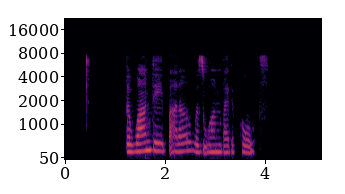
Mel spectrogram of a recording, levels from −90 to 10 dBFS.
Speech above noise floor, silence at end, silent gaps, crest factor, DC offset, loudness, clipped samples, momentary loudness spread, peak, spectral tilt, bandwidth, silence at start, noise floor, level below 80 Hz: over 52 dB; 1.1 s; 0.53-1.22 s, 3.42-3.47 s; 22 dB; under 0.1%; -39 LUFS; under 0.1%; 11 LU; -18 dBFS; -5 dB/octave; 7.6 kHz; 0.4 s; under -90 dBFS; -80 dBFS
